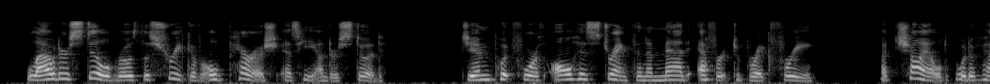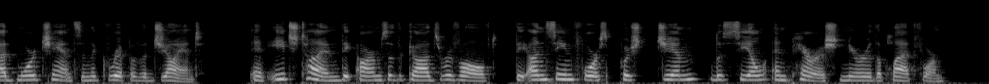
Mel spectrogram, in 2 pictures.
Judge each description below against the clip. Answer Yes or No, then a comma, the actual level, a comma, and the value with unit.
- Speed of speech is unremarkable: Yes, average, 175 wpm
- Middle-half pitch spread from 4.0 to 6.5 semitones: No, average, 3.0 semitones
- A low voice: No, high, 200 Hz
